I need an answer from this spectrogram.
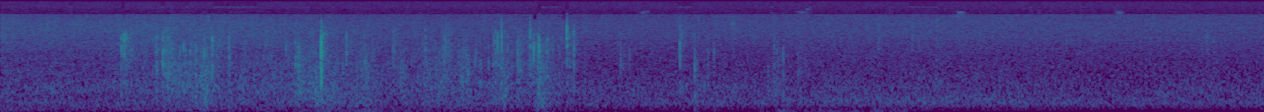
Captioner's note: cordon tape flutters in wind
